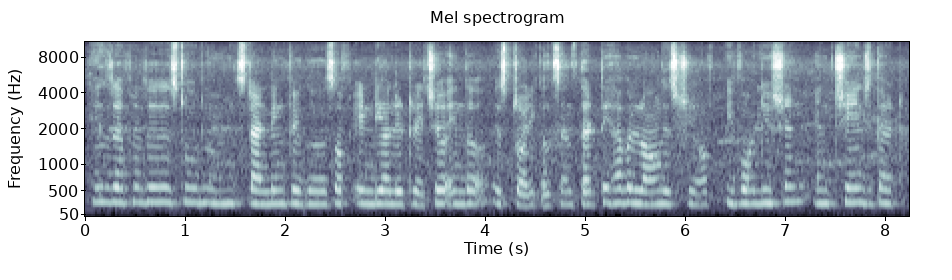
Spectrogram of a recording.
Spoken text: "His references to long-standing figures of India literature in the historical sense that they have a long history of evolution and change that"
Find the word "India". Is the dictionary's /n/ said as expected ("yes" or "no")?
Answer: yes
